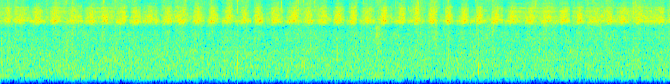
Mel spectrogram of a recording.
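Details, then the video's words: Many cicadas buzzing together in a high, sizzling chorus with quick rhythmic surges, while water rushes constantly in the background and soft ticks occur now and then. "Relaxing Sounds of Cicadas"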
